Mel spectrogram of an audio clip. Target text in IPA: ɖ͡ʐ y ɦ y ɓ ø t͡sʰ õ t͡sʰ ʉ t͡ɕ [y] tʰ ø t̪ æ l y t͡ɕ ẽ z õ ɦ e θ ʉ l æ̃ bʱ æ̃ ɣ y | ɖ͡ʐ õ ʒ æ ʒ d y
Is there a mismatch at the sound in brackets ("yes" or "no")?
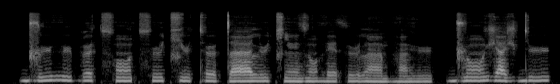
no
